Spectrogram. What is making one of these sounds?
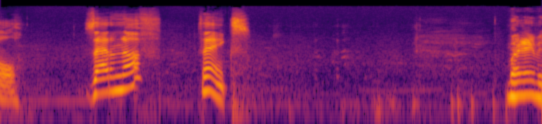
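A man speaks loudly outdoors.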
